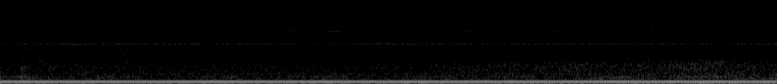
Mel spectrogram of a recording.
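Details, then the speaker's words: 52-inch Harbor Breeze Lakeside II ceiling fan before restoration, stuck on low speed on all three settings: loud steady low hum from a very bad run capacitor that is cracked and partly melted; capacitor to be replaced. "it has a bad capacitor it's it's very bad it has couple of cracks in it and it got melted it got melted a little bit yeah and it makes a humming noise"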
